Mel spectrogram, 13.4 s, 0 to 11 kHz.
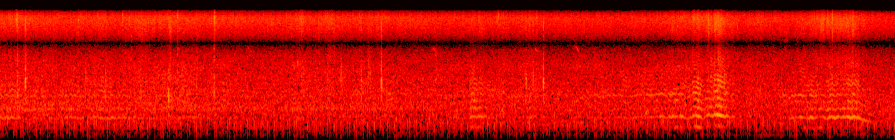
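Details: Honey bees fanning up close at a cedar squirrel box they moved into, cooling the hive, July 23, 2011; a dense, steady buzzing hum that holds throughout, with brief louder swells near the end.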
